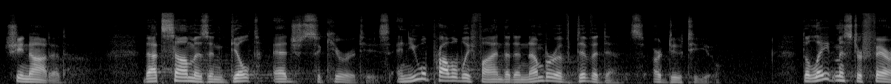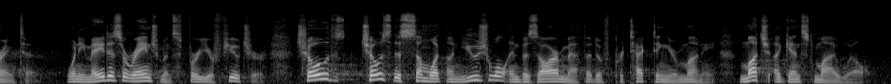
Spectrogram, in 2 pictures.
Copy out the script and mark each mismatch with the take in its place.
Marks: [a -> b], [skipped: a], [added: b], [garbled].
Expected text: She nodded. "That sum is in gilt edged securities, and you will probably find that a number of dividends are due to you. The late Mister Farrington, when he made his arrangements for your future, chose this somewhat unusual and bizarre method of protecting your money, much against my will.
She nodded. "That sum is in gilt edged securities, and you will probably find that a number of dividends are due to you. The late Mister Farrington, when he made his arrangements for your future, chose [added: chose] this somewhat unusual and bizarre method of protecting your money, much against my will.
